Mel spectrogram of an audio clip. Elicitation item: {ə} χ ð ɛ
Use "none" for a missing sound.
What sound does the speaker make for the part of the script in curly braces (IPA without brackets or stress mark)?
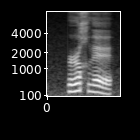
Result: ə˞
